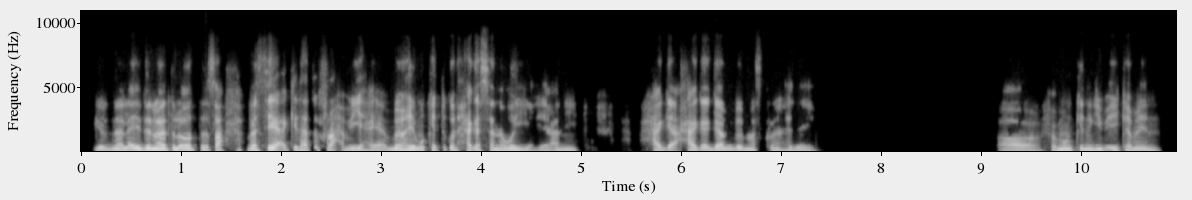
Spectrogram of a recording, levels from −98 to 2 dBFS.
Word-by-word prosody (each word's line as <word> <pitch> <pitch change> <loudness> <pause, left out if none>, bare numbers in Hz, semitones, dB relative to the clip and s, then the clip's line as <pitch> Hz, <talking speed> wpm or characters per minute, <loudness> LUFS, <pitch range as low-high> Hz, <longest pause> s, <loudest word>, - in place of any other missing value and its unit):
جِبنا 140 +1 0
العيد 135 +3 +4
مات 145 -1 +6
القُط، 135 -2 +3
صح، 130 +6 +1 0.2
بس 130 +7 +1
هي 190 -2 +7
أكيد 205 +5 -3
هتفرح 200 -4 -2
بيها 155 -3 -1
يعني، 110 0 -3
ما 130 +1 +3
هي 140 - +6
ممكن 200 +6 -1
تكون 185 -1 -3
حاجة 185 +1 +1
ثانوية 125 - 0
يعني 105 +1 -6 0.6
حاجة 155 +2 -2
حاجة 150 +3 0
جنب 150 +2 0
مثلًا 130 -5 -5
هدية. 100 -4 -7 1.8
آه، 115 -3 -4
فممكن 130 +7 -2
نجيب 125 +2 0
إيه 130 - -2
كمان؟ 110 -4 -3
135 Hz, 155 wpm, -23 LUFS, 115-150 Hz, 1.8 s, هي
